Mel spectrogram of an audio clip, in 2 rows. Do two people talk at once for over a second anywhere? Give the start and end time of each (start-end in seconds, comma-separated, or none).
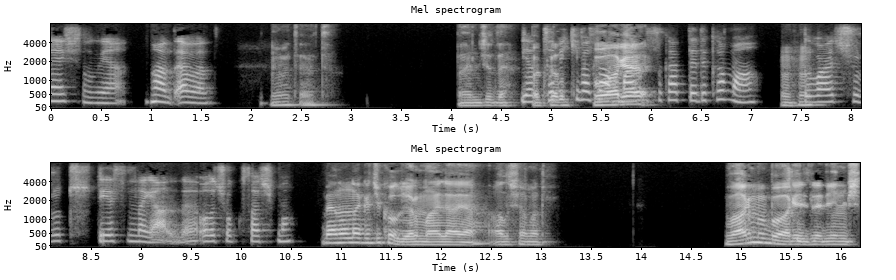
4.7-6.1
